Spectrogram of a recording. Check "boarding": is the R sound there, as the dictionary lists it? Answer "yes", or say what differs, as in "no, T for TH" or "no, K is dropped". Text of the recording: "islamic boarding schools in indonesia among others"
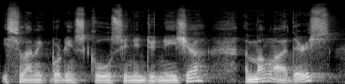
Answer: yes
